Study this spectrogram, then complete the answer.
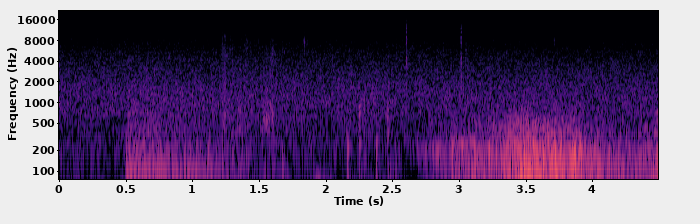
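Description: A thunderstorm with steady rain in the video game Farming Simulator. Constant rain hiss is broken by sharp crackles, and a deep roll of thunder swells toward the end, with no voices.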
